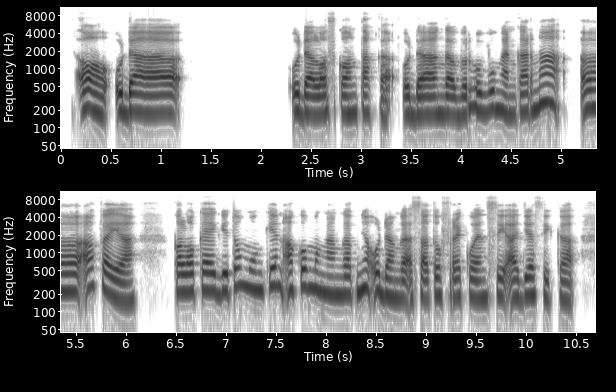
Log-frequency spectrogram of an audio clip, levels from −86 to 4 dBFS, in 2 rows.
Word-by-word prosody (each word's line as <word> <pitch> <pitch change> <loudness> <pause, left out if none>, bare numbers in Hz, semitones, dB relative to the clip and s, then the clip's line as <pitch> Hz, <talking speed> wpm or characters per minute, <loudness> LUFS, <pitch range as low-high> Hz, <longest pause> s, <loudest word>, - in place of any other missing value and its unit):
Oh, 200 -3 +3
udah 185 -2 +3 1.1
udah 180 -3 +3
lost 175 +2 0
contact, 180 0 -2
Kak, - - -3
udah 170 +1 +2
nggak 170 -1 +2
berhubungan. 195 -1 -1
Karena, 210 +9 +1 0.2
eee, 220 0 +3
apa 260 -3 +1
ya, 165 -6 +2 0.4
kalau 220 +1 +2
kayak 225 -2 0
gitu 275 +3 -3
mungkin 255 +2 -2
aku 240 +4 0
menganggapnya 215 0 -1
udah 205 -5 +1
nggak 170 - 0
satu 175 +3 -1
frekuensi 180 0 -3
aja 180 +2 +1
sih 190 -2 -6
Kak, 160 -3 -4
190 Hz, 145 wpm, -21 LUFS, 175-225 Hz, 1.1 s, Oh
